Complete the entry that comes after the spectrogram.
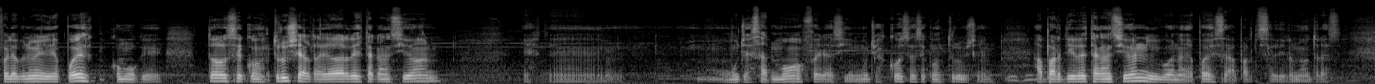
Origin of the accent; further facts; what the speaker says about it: Patagonia, Argentina; Como que se relaciona la música con el norte, y siendo que venimos de la Patagonia, es medio raro.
